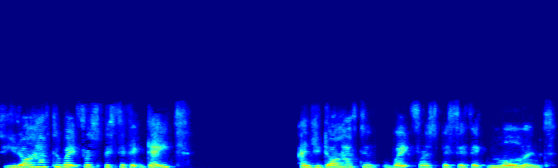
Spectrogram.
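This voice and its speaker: A woman's fairly high voice comes at a fairly quick pace, dark and mellow in tone, with ordinary pitch variation. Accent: British. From UK. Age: 30s. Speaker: personal development trainer. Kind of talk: webinar presentation. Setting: online webinar.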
